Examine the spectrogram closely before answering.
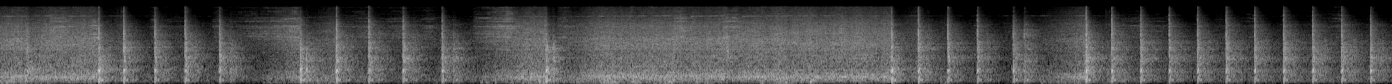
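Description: A power hammer pounds hot metal in rapid, heavy blows.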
